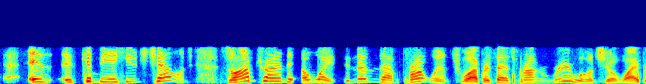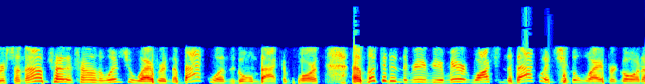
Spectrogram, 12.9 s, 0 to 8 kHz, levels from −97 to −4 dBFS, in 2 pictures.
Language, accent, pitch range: English, American, 190-295 Hz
